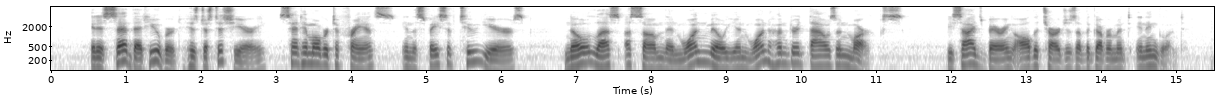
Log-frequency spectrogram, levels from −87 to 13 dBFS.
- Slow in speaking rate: No, average, 155 wpm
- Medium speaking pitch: No, low, 130 Hz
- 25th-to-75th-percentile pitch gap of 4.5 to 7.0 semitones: Yes, average, 5.1 semitones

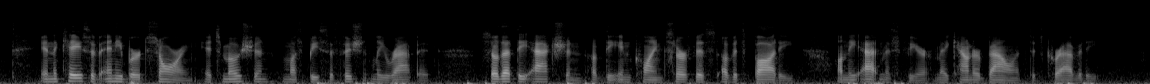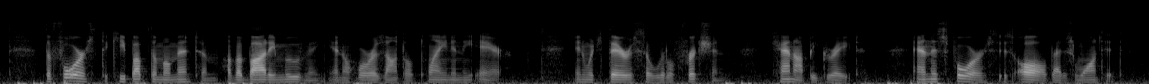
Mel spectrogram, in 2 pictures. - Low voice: Yes, low, 110 Hz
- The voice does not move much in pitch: Yes, narrow, 2.3 semitones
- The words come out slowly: No, average, 175 wpm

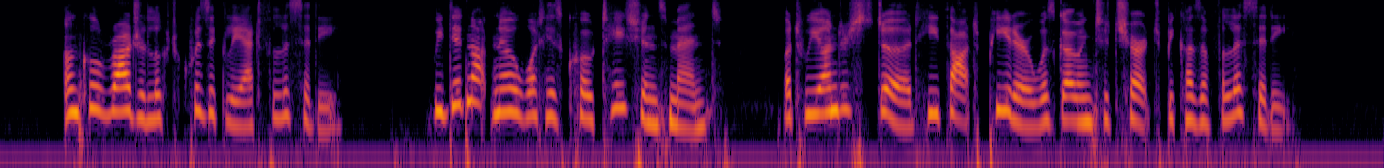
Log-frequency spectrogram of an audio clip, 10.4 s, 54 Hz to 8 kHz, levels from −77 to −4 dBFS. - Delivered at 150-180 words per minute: Yes, average, 160 wpm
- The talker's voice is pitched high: Yes, high, 240 Hz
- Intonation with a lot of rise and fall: No, average, 4.8 semitones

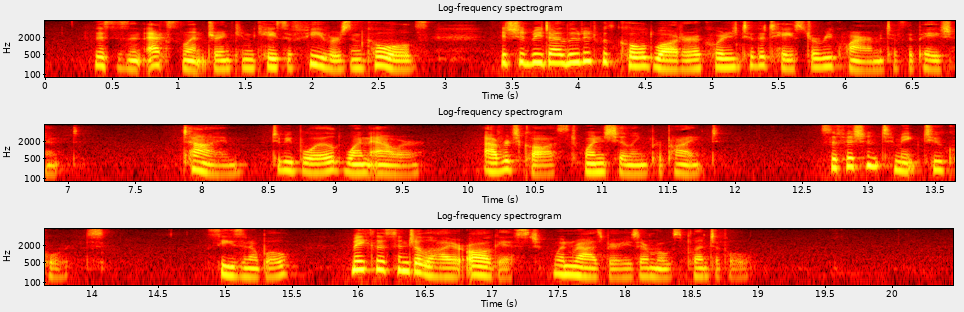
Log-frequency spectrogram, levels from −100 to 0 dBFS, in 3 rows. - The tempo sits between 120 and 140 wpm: No, average, 160 wpm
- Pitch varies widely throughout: No, average, 4.7 semitones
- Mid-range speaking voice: Yes, medium, 175 Hz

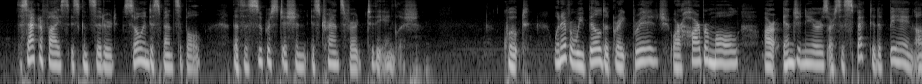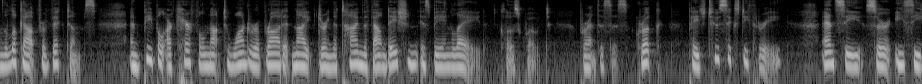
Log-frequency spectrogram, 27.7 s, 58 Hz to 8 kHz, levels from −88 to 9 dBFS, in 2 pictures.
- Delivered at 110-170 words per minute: Yes, slow, 135 wpm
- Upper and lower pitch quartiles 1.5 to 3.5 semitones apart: No, average, 3.9 semitones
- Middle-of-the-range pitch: Yes, medium, 180 Hz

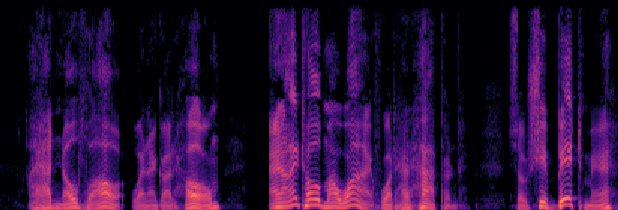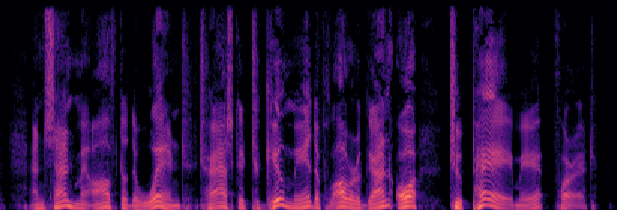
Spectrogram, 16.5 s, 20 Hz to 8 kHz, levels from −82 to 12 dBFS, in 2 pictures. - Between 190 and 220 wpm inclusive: No, average, 155 wpm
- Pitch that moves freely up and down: Yes, wide, 6.5 semitones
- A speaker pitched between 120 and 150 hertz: Yes, medium, 140 Hz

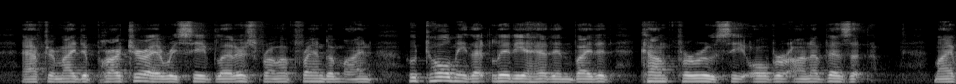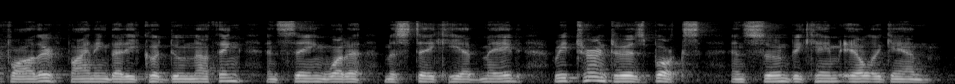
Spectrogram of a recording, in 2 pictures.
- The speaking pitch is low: Yes, low, 130 Hz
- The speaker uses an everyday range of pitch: No, narrow, 1.7 semitones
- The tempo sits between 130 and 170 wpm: Yes, average, 155 wpm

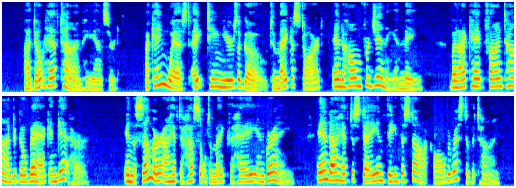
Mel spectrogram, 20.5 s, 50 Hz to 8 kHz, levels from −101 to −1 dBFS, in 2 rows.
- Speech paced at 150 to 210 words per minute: Yes, average, 180 wpm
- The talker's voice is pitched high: Yes, high, 220 Hz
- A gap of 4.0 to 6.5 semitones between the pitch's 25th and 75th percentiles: Yes, average, 4.5 semitones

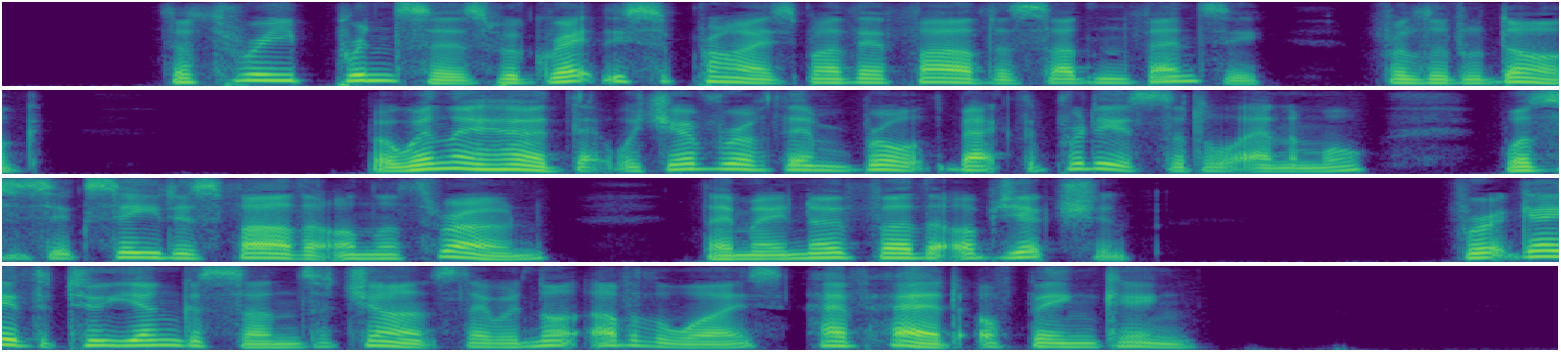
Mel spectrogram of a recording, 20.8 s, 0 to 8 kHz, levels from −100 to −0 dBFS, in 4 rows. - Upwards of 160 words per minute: Yes, average, 175 wpm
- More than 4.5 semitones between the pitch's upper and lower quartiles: Yes, average, 5.2 semitones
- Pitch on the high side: No, medium, 145 Hz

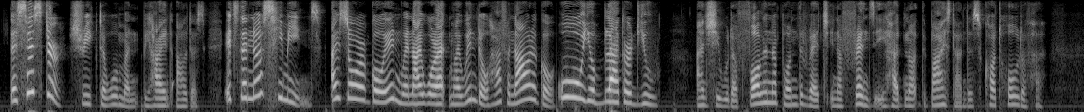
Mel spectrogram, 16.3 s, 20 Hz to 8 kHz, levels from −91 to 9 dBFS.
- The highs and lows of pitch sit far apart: Yes, wide, 7.0 semitones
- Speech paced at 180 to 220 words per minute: Yes, average, 185 wpm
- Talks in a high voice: Yes, high, 240 Hz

